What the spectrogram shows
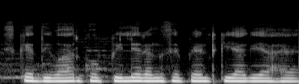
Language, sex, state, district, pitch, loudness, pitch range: Hindi, male, Jharkhand, Deoghar, 150 Hz, -12 LUFS, 150-155 Hz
